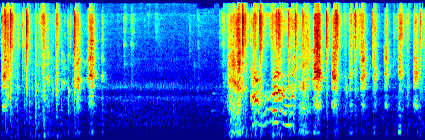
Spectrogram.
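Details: Pomeranian Sam in a run of continuous barking: quick yaps for two seconds, a near-silent gap, then a dense burst of shrill barks mixed with whiny tonal yelps.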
